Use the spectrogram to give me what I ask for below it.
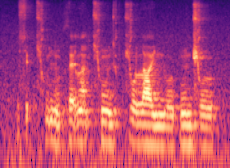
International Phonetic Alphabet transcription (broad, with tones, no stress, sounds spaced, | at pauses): s ɪ˦ ʔ t͡ɕʰ ṵ˦˨ n ũ˦˨ θ ɛ̰˦˨ l ã˦˨ t͡ɕʰ ũ˨ d ʊ˦ ʔ t͡ɕ o˨ l a˨ ɪ̯ ɲ o˨ ʊ̯ p ũ˦ d͡ʑ o˨ ʊ̯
